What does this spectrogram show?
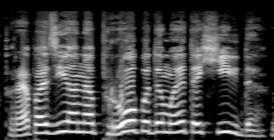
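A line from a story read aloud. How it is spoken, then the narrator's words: Shouted out. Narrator (Russian): выкрикнул Торвард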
